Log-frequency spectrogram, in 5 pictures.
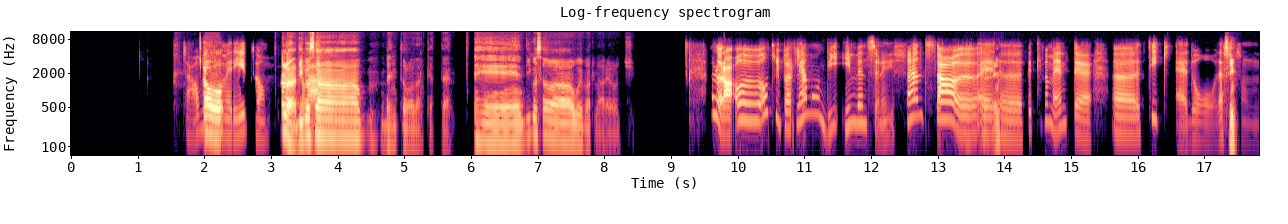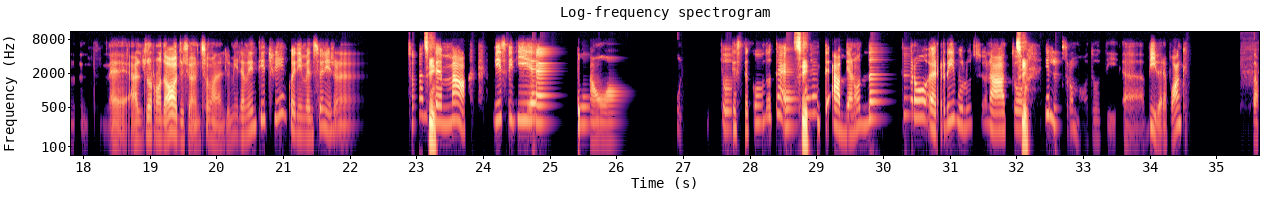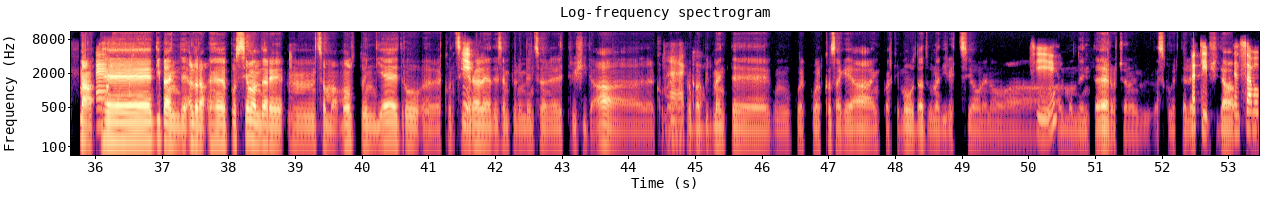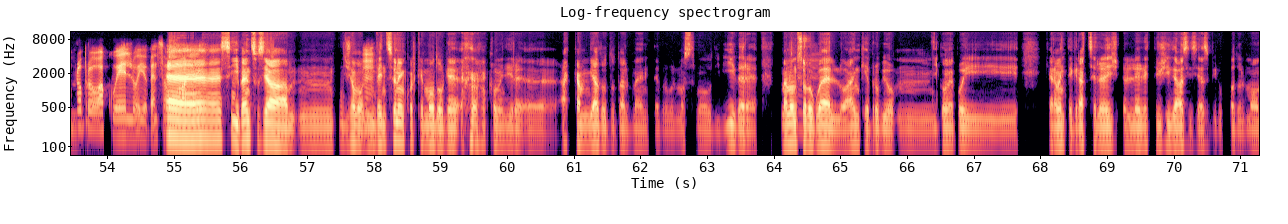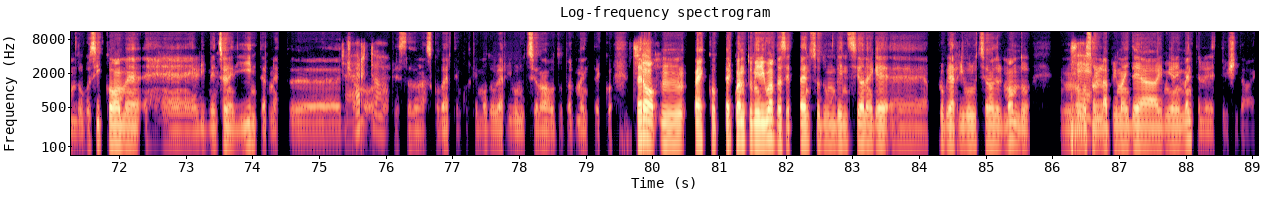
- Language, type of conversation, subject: Italian, unstructured, Qual è un’invenzione che pensi abbia rivoluzionato il mondo?
- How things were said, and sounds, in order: "okay" said as "kay"; "effettivamente" said as "fettivamente"; distorted speech; tapping; unintelligible speech; unintelligible speech; unintelligible speech; unintelligible speech; unintelligible speech; other background noise; "proprio" said as "propro"; drawn out: "Eh"; other noise; chuckle; "proprio" said as "propio"; "proprio" said as "propio"; drawn out: "poi"; "un'invenzione" said as "venzione"; "proprio" said as "propio"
